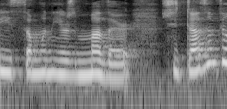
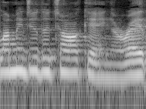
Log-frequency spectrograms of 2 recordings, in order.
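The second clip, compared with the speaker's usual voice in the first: ordinary talk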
